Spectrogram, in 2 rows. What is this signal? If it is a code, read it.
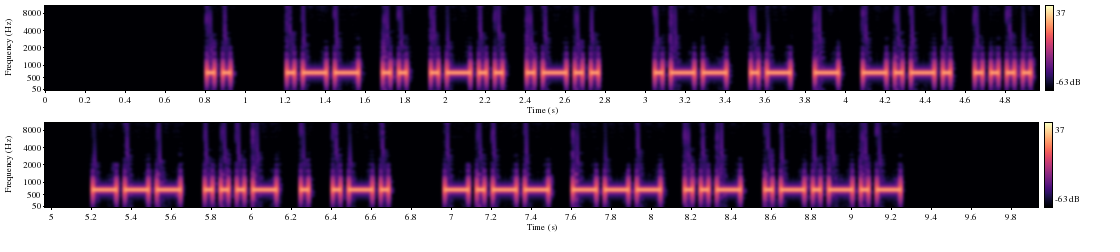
Morse code, heard as a keyed tone, about 32 wpm, 700 Hz. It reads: I WILL WATCH OVER YOU.
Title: Sentences from Top 1000 Words - Review Part 1 - 30wpm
